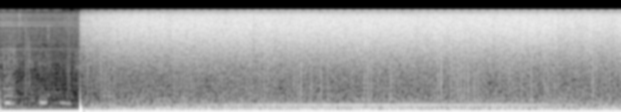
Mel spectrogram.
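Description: Steady static hiss with a low electrical hum from an old videotape recording, starting with a sharp click about a second in where the recording cuts over.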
